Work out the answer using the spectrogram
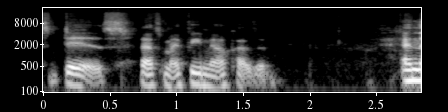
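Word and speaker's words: Dís: I'm going to assume it's Diz, right? Because it's like the accent on the I. Yeah, yep. It's Diz. D-I with the accent S. Diz.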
